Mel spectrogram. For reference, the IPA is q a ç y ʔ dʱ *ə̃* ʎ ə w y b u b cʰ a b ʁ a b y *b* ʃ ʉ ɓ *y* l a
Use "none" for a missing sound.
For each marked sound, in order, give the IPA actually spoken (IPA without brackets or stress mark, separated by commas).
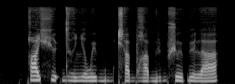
ə, b, y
